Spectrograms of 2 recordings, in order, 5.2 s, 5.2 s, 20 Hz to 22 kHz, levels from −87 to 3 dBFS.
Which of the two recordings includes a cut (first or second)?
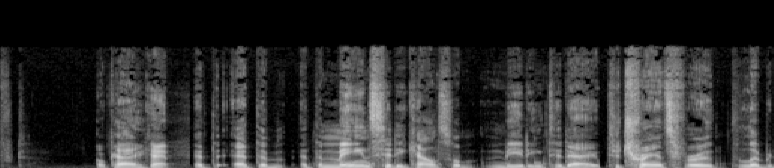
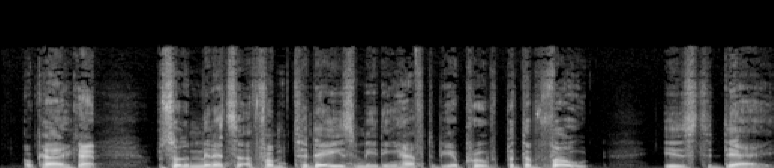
first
